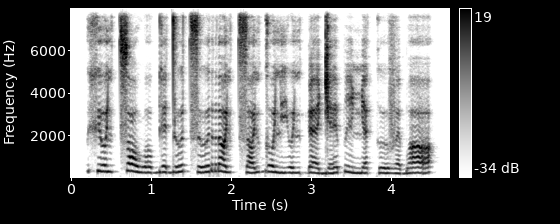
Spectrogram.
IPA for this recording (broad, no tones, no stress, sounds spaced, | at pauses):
xʲ o lʲ t͡s ɔ w o ɡ e d ɯ t͡s ɯ r ʌ lʲ t͡s ʌ lʲ ɡ o lʲ j ɯ lʲ ɠ ɛ ɟ e p i ɲ ɛ k ɯ v ɛ b ʌ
